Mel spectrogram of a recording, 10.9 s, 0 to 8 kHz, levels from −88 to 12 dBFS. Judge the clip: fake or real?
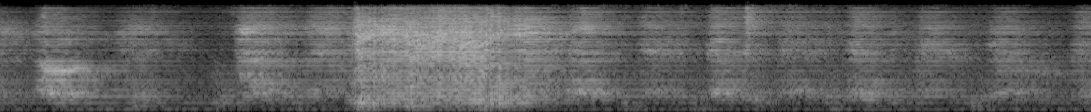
fake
